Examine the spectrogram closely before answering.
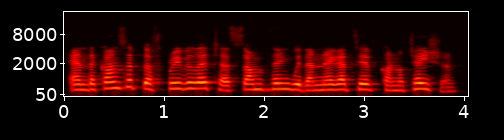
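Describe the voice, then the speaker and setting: A woman's voice: fairly high pitch, fairly quick, darkish tone. Hesitant woman with a Mexican accent. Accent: Mexican Spanish. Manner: careful, hesitant, many fillers. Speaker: audience member asking a question. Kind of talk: asking a question in an online panel. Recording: dull, muffled video-call audio.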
